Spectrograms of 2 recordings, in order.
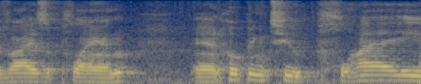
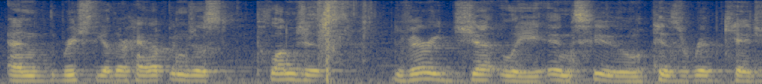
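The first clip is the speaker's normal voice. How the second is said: normal talking voice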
